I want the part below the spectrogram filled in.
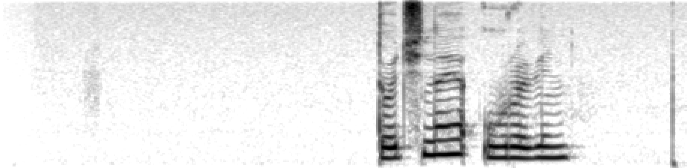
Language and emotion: Russian, neutral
